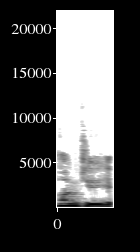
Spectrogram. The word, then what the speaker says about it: Hongzhi: Hongzhi, yeah.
